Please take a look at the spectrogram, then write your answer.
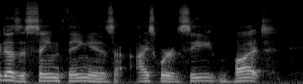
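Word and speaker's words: I²C: the same thing I to see is actually pronounced I squared C it's inter integrated circuit it's just a way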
